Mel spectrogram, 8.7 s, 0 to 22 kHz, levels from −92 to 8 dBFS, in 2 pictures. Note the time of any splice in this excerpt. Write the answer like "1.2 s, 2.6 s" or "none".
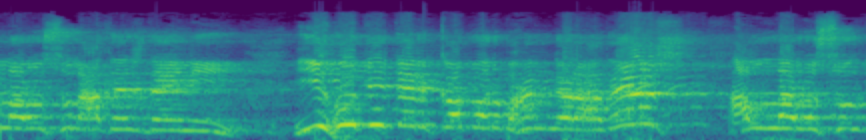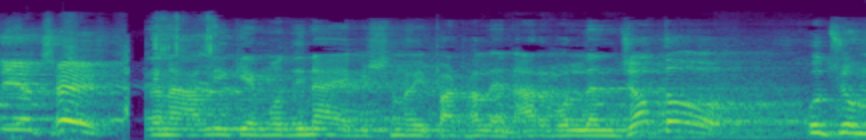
5.0 s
